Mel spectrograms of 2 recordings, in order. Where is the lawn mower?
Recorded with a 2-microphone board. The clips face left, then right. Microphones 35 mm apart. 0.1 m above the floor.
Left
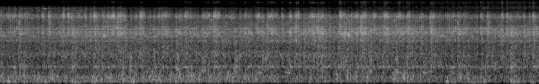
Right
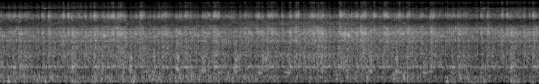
30° right (ahead or behind); by 5.4 s 15° right (ahead or behind).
